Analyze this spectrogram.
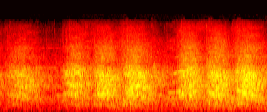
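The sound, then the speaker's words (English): A large crowd cheers in a steady, rhythmic chant, its roar swelling and dipping about five times in a few seconds, loud and continuous with no single voice standing out. “You're cheering insulin?”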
